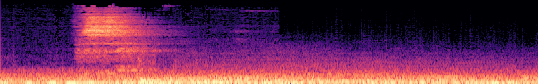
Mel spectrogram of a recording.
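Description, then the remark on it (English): A storm's sharp, bright thunderclap cracks early on, then a deep, heavy rumble rolls on steadily and loudly for several seconds, with no voices. “What was that? It's the storm.”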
